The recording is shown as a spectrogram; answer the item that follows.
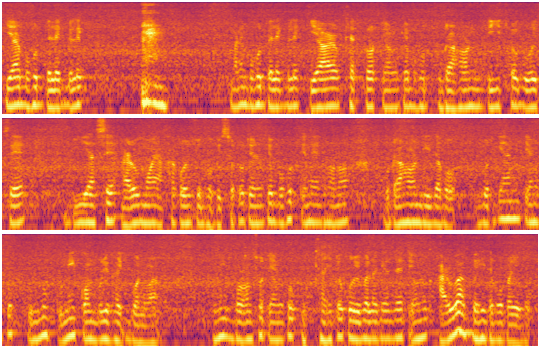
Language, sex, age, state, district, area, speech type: Assamese, male, 30-45, Assam, Golaghat, urban, spontaneous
